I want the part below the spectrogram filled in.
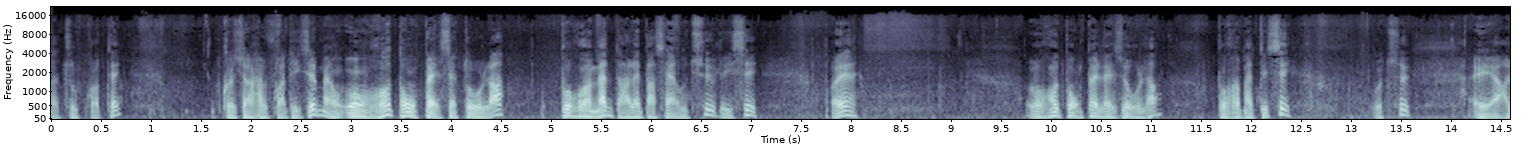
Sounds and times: old worker testimony 0.0 - 14.5

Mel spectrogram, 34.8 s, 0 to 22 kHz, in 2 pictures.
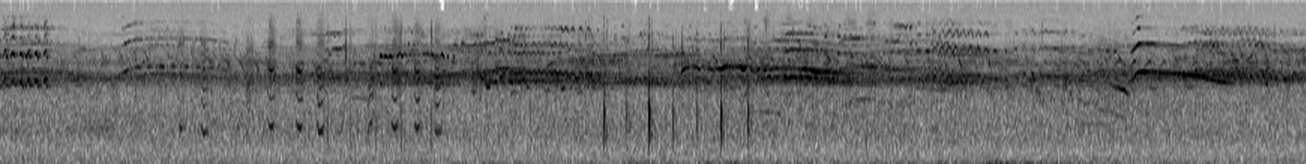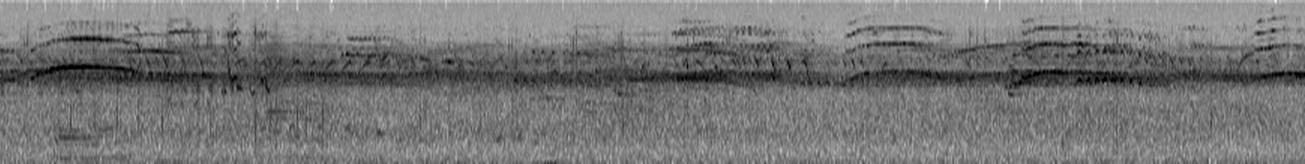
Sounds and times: canaries 0.0 - 34.8
laysan albatross 17.8 - 25.9
voices 18.0 - 23.3

